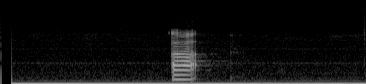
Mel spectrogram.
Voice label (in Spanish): "agua", ixil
